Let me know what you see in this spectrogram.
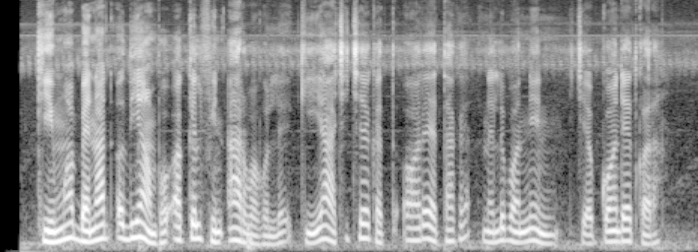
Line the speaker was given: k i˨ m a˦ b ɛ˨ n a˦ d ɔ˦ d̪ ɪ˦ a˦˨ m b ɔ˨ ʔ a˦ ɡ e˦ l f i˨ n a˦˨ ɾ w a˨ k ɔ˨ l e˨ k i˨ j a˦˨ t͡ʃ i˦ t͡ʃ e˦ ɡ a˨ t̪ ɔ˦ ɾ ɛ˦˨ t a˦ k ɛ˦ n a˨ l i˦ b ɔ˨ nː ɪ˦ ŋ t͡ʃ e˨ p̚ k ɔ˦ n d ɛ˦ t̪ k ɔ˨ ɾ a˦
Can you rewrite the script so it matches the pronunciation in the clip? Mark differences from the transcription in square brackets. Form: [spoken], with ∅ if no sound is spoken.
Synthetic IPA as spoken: k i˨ m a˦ b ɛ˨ n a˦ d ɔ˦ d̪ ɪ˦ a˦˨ m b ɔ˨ ʔ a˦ [k] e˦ l f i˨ n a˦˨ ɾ w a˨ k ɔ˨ l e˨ k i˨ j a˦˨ t͡ʃ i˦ t͡ʃ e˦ [k] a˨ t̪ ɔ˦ ɾ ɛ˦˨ t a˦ k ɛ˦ n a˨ l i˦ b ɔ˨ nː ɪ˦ [n] t͡ʃ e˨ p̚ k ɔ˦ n d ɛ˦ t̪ k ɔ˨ ɾ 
